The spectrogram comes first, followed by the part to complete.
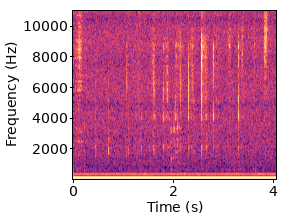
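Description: A steady low electrical hum holds one pitch throughout, with a faint higher overtone. A few faint light clicks come from the framing nailer's metal rear exhaust cover and parts being handled.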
